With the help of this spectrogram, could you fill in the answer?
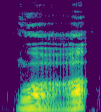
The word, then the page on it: wo: wo3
